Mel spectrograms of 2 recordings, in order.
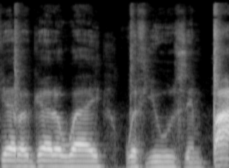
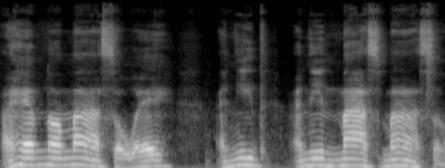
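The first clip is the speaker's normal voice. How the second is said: clumsy, bad, fake put-on Mexican accent. Speaker acts out a joke character, in a bad Mexican accent. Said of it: "that's not a good Mexican accent".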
